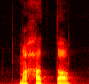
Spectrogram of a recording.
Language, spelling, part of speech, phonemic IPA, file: Arabic, محطة, noun, /ma.ħatˤ.tˤa/, Ar-محطة.ogg
- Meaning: station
